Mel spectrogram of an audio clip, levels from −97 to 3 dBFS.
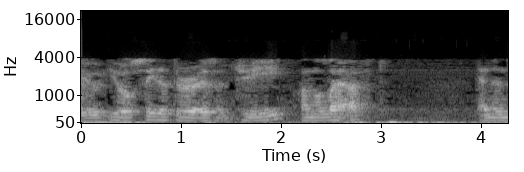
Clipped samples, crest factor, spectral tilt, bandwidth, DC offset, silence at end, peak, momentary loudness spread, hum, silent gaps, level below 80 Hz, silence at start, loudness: under 0.1%; 18 dB; -8 dB/octave; 4 kHz; under 0.1%; 0 s; -12 dBFS; 20 LU; none; none; -44 dBFS; 0 s; -30 LUFS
